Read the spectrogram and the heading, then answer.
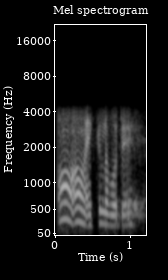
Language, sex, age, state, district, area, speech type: Assamese, female, 18-30, Assam, Sonitpur, rural, conversation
